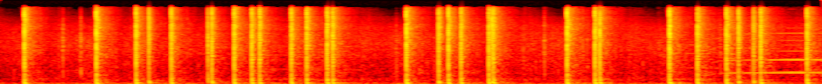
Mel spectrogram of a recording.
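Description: Fireworks finale: aerial shells launching and bursting in rapid succession, several sharp bangs a second. A steady high tone joins in near the end.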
